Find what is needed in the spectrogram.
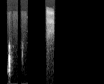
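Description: Near silence on a video-call recording, broken by one short, faint blip about a fifth of a second in.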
